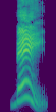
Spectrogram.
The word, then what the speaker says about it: Maine: Maine. The E is silent.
